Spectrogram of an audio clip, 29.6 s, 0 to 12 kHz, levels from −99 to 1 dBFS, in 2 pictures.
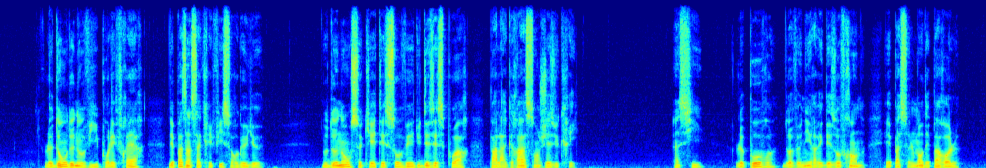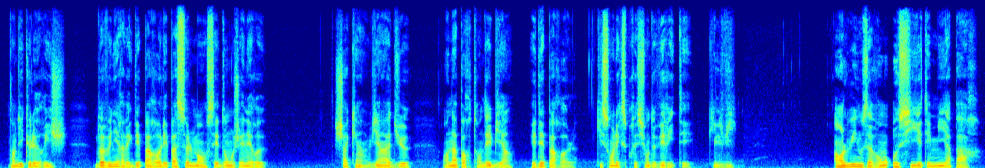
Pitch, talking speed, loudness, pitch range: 100 Hz, 165 wpm, -32 LUFS, 85-115 Hz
